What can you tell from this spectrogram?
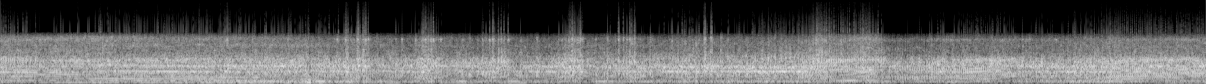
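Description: Engine drone climbs unevenly while driving, revs surging and sagging instead of pulling cleanly; it's struggling to rev under load.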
